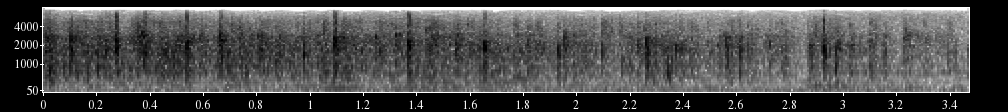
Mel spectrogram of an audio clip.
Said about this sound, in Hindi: ये उन्हें सुनाना है जो मांस का उपयोग करते हैं, हो सकता है मेरी आवाज विदेशों में पहुंचे, ऐसे अगर आप ताली बजाएं, आपकी तालियों की आवाज जाएगी तो मेरी कविता पहुंच जाएगी।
